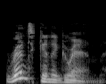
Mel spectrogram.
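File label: "roentgenogram", British English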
